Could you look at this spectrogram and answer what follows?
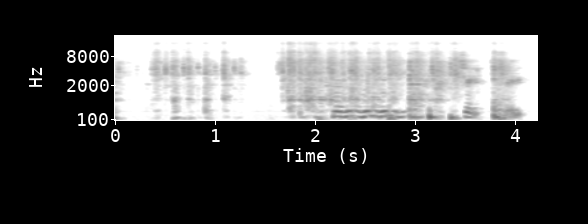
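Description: Water poured from a bottle into a frosted glass mug of ice chips, with the ice clicking and rattling at first, then a long splashing pour.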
